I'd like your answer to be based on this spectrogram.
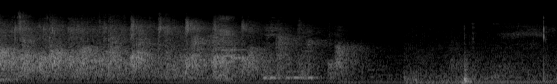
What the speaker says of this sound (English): Can I have a huge round of applause in welcoming him?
